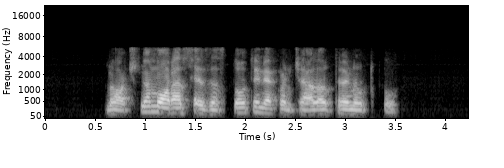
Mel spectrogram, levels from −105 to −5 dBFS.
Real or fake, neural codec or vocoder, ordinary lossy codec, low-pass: fake; codec, 24 kHz, 3 kbps, HILCodec; none; 5.4 kHz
